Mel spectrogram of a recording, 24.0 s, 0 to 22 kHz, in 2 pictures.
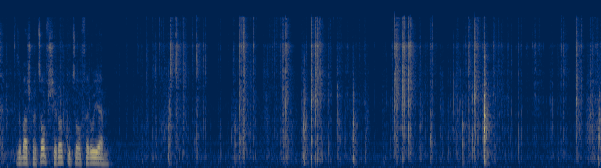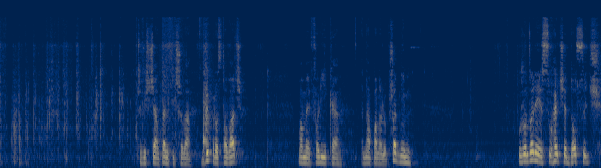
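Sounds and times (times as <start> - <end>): plastic bag crinkling: 0.0 - 15.4.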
